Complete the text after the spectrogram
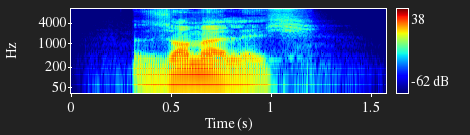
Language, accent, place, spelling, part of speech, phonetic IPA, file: German, Germany, Berlin, sommerlich, adjective, [ˈzɔmɐlɪç], De-sommerlich.ogg
- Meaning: summerlike, summerly, summery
